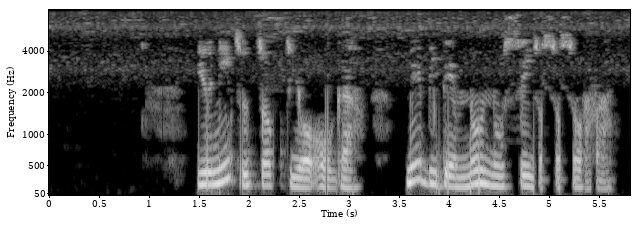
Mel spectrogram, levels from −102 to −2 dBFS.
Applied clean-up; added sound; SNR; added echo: classical method Wiener filter.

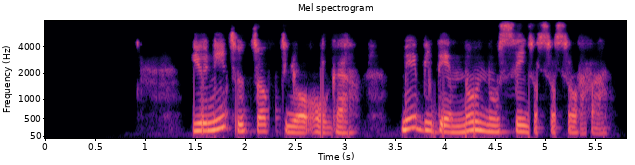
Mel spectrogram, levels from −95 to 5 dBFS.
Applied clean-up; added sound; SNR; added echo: neural mask model Resemble Enhance denoiser.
